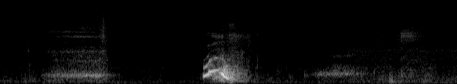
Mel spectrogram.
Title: more wet sneezes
